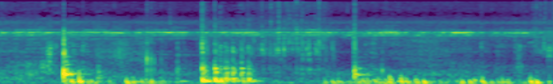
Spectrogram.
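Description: Large wooden spoon stirring and scooping rice pudding in a cast-iron pot, with three knocks about a second apart as the spoon strikes the pot.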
